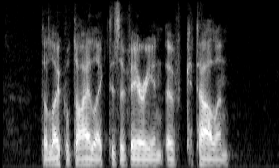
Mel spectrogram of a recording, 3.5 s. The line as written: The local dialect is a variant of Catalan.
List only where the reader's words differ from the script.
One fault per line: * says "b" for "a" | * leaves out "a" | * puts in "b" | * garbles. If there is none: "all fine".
all fine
